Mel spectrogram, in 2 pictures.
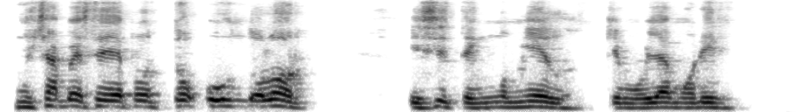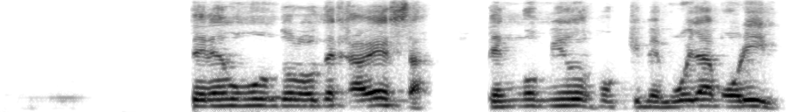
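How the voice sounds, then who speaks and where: A man preaching a sermon, often pausing to ask his listeners rhetorical questions. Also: on the high side. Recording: slightly dull lo-fi recording.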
